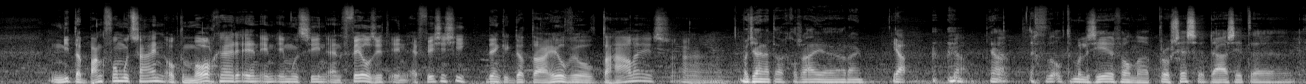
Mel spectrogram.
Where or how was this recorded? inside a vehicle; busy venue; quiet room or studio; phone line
busy venue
